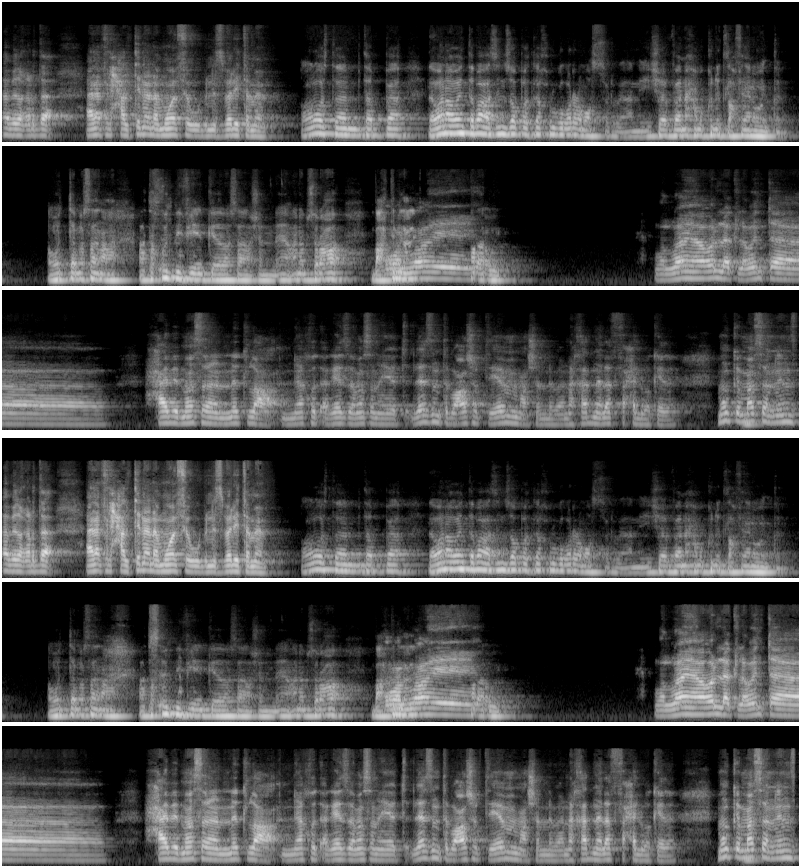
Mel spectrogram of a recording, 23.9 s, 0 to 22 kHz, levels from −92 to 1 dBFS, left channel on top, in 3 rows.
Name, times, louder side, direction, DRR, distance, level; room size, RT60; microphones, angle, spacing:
voice 1, 0.0-2.6 9.4-9.6 11.8-12.7 14.5-17.0 17.4-23.9, right 4 dB, 40° right, 0.5 m, -23 dB
voice 2, 3.0-7.9 8.4-12.1 12.6-13.0 23.3-23.4, left 2 dB, 35° left, 0.9 m, -24 dB
13.0 x 12.0 x 7.4 m
head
